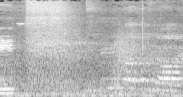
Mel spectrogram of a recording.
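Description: Mostly speech: a drawn-out spoken word ends just after the start, then after a short lull a faint voice comes back in the second half, over low steady background noise.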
